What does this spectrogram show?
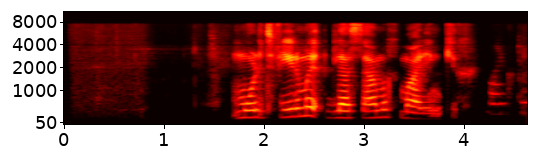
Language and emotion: Russian, neutral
